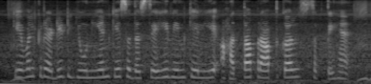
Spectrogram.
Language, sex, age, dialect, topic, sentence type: Hindi, male, 18-24, Hindustani Malvi Khadi Boli, banking, statement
